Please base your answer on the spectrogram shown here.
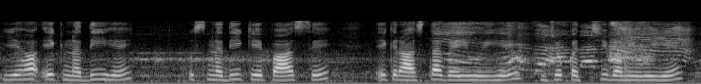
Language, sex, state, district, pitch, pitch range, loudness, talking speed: Hindi, female, Bihar, East Champaran, 220 Hz, 200-230 Hz, -20 LUFS, 155 wpm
